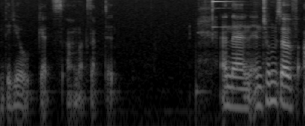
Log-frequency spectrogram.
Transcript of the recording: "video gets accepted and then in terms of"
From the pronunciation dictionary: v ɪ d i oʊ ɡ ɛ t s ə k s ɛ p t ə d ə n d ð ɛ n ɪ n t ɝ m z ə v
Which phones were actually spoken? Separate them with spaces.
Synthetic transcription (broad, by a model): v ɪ d i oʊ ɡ ɛ t s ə k s ɛ p t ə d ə n ð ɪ n ɪ n t ɝ m z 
